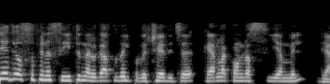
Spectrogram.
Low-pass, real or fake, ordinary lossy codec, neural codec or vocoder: 7.2 kHz; real; Opus, 32 kbps; none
